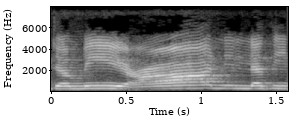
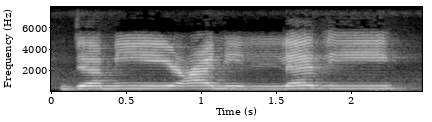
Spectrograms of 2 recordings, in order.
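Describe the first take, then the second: First: The vowel before the nun is long. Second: The vowel before the nun is short. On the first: The speaker calls it wrong. "नहीं करेंगे" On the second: The speaker calls it right. "तो हम पढ़ेंगे"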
